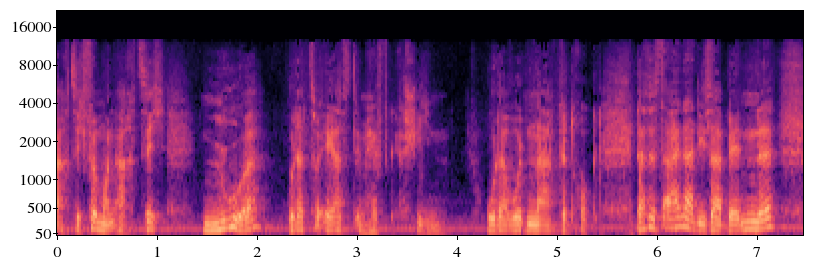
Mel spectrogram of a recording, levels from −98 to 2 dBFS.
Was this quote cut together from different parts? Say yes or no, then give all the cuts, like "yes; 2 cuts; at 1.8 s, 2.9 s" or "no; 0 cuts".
no; 0 cuts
